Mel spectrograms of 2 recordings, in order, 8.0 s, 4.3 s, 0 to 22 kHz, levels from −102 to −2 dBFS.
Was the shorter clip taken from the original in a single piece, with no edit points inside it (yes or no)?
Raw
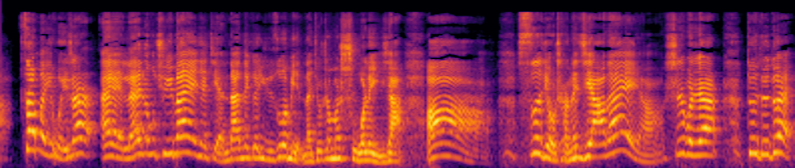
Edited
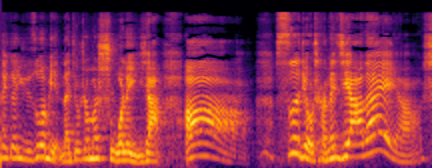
yes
